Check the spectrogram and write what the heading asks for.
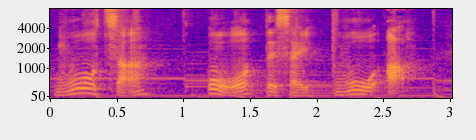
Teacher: Whereas like the British, they tend to have either hard T's or they do like the glottal T, so but then they do a schwa instead of pronouncing the R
